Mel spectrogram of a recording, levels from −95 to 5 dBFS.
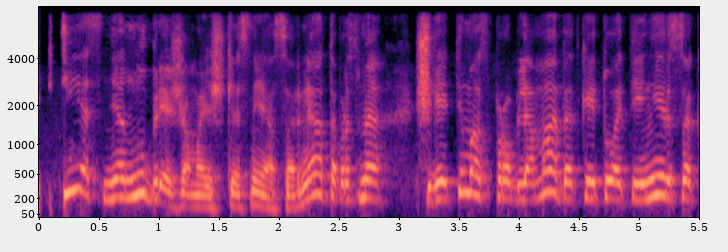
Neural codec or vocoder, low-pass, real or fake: none; 7.2 kHz; real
